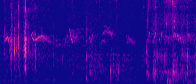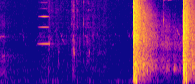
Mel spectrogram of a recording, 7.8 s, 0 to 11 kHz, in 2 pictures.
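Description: Two loud, sharp shots from a MAKO R7 pistol fitted with a quad port compensator come near the end, after several seconds of near silence with small scattered clicks and handling noises.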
